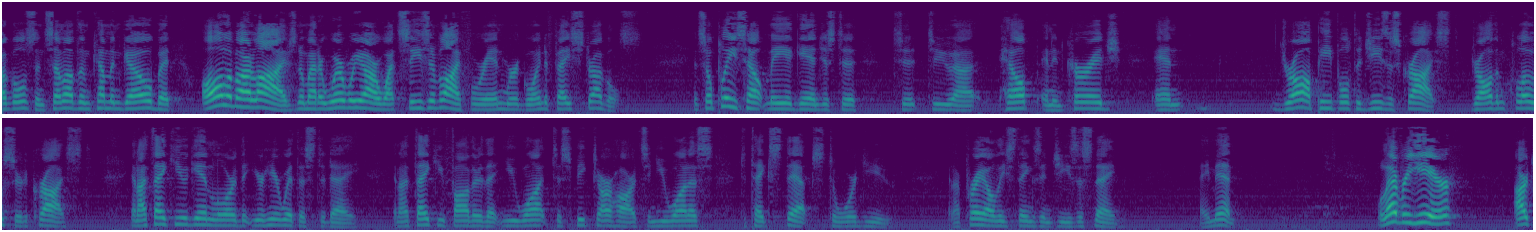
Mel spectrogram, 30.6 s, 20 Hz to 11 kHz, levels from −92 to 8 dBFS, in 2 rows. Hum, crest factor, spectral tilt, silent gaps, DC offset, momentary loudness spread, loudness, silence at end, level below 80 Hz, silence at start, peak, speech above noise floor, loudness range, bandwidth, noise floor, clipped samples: 60 Hz at -70 dBFS; 24 dB; -5 dB/octave; none; under 0.1%; 18 LU; -38 LUFS; 0 s; -74 dBFS; 0 s; -16 dBFS; 29 dB; 12 LU; 8.4 kHz; -67 dBFS; under 0.1%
